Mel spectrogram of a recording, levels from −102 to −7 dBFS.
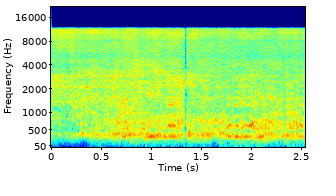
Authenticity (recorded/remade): remade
